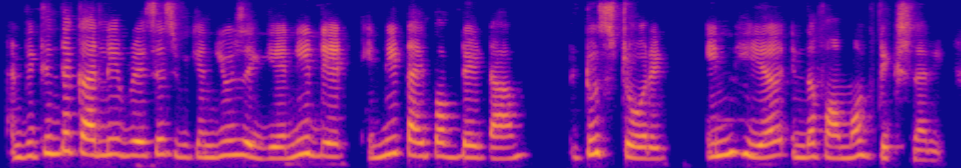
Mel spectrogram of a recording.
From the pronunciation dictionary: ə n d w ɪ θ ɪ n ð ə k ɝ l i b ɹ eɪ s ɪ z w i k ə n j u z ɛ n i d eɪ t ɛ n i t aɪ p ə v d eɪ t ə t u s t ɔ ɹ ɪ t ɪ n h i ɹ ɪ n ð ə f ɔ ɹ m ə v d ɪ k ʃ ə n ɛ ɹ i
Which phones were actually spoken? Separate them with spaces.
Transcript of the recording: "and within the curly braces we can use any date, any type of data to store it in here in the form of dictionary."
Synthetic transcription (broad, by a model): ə n d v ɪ t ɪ n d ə k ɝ l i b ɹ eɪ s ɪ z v i k ə n j u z ɛ n i d eɪ t ɛ n i t aɪ p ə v d eɪ t ə t u s t ɔ ɹ ɪ t ɪ n h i ɹ ɪ n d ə f ɔ ɹ m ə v d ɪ k ʃ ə n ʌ ɹ i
